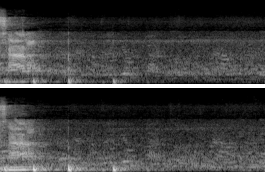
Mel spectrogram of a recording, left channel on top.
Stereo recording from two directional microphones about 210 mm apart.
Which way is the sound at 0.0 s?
40° left (ahead or behind).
